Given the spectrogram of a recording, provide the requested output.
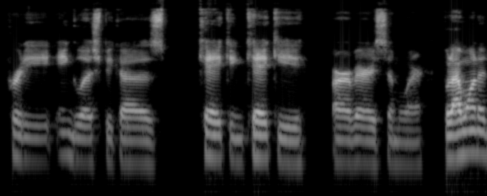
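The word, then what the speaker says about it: ケーキ屋: And cake shop is cakeya. Kia is spelled K E K I Y A.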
